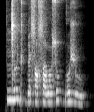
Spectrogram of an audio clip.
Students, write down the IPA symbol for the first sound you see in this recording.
ŋ͡ǀ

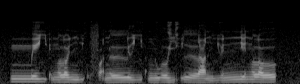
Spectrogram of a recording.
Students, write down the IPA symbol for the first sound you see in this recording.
mː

